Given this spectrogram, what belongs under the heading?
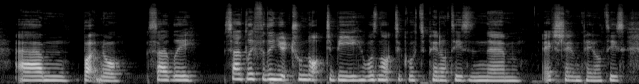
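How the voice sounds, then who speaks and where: A woman's somewhat breathy, medium-pitched voice in a Scottish accent, fairly quick and flat in intonation. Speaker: football podcast panelist, producer. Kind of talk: casual chat.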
